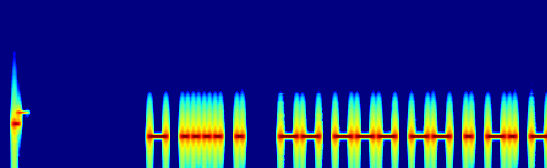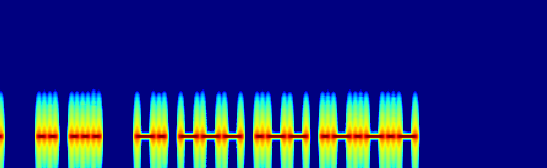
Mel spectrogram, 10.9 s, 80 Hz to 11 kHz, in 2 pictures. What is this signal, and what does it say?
Morse code, heard as a keyed tone, about 22 wpm, 700 Hz. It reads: THE MOMENT IS NOW.
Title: Sentences from Top 1000 Words 22wpm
